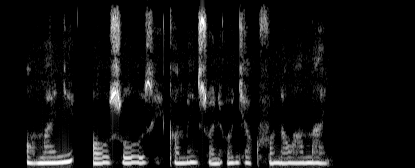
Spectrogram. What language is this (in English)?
Ganda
